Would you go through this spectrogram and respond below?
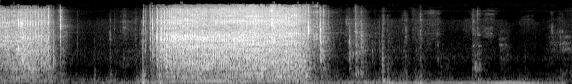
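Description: A knitting machine fitted with a ribber makes one heavy, loud pass of the carriage for about a second and a half, framed by clicks and quieter mechanical knocks before and after.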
